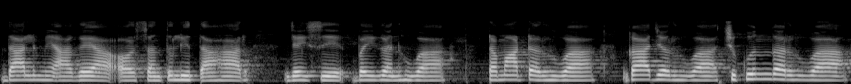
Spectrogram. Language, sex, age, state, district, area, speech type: Hindi, female, 30-45, Bihar, Samastipur, rural, spontaneous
